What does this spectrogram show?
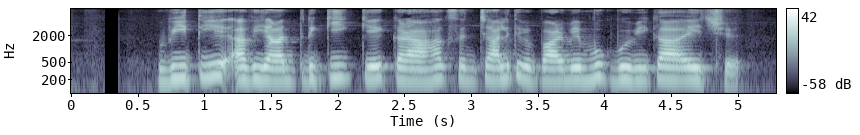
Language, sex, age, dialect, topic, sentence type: Maithili, female, 25-30, Southern/Standard, banking, statement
